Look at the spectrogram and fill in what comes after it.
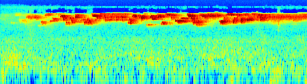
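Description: Small forest birds singing: a busy run of quick, high chirping notes, one after another and overlapping, over a low steady rumble.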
